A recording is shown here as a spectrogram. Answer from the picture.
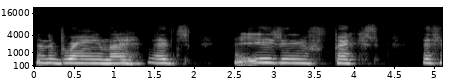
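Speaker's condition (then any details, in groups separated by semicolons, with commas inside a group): Cerebral palsy; spasticity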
